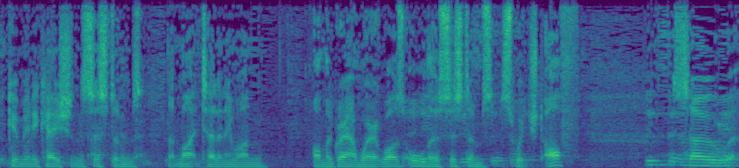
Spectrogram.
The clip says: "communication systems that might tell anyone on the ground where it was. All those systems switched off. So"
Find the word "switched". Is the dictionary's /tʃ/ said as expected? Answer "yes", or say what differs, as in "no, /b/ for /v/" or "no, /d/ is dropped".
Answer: yes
